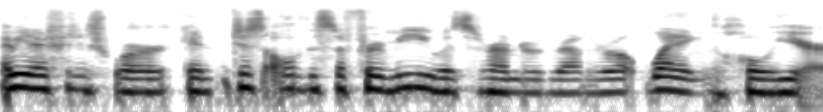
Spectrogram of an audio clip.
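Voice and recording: Fast-paced, fairly low female voice, nasal with a dark, mellow tone and fairly even intonation, in a dry, close sound with no echo.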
